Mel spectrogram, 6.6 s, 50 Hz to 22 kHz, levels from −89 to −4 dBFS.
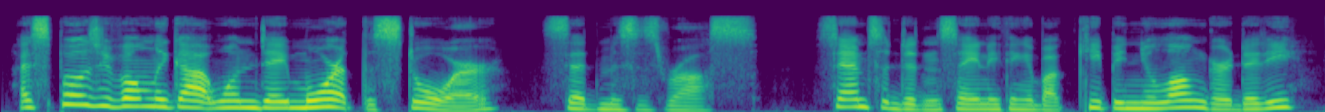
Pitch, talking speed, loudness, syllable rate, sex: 205 Hz, 215 wpm, -18 LUFS, 5.9 syllables/s, female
